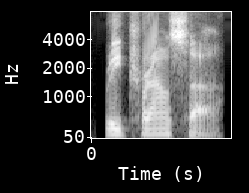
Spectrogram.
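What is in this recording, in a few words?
"retroussé", American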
